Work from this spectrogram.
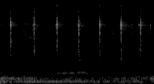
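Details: Redragon Kumara keyboard with blue switches, keycaps dampened with cotton and EVA pads: keys pressed about four times a second giving only a short crisp switch click, no hollow plastic clack; quieter.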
